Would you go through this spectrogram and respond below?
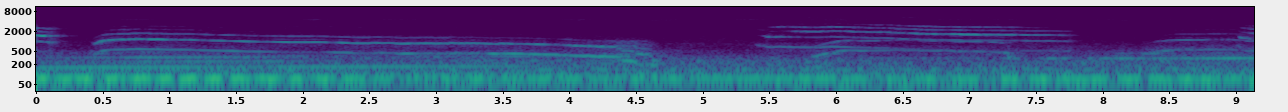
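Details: Pair of house cats calling back and forth indoors during food preparation, three long wailing meows, the first sliding steadily down, the next wavering and falling, another starting at the end, with a constant low hum beneath.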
